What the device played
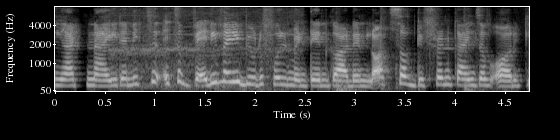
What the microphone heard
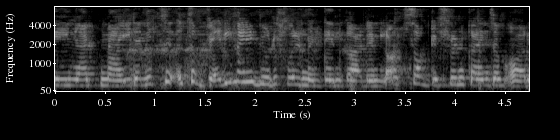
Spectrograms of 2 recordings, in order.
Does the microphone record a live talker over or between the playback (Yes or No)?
No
